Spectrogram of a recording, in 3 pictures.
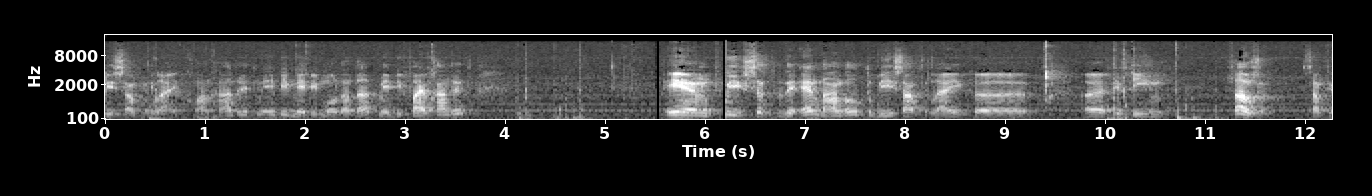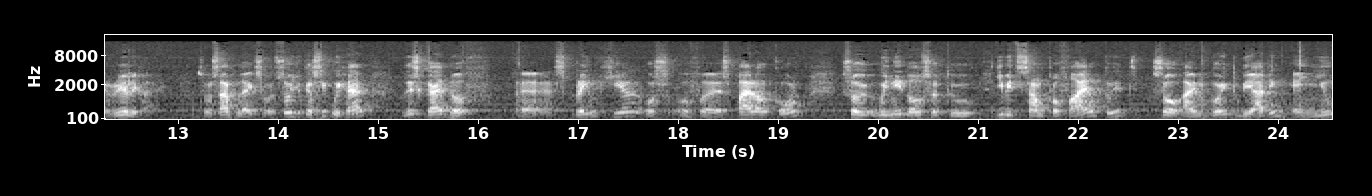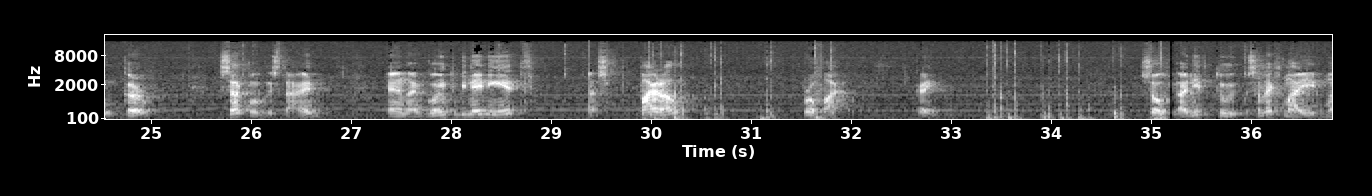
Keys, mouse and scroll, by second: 2.1 KP_0, 4.4 click, 4.9 KP_0, 5.7 click, 7.8 middle click, 11.0 KP_0, 11.4 KP_0, 13.5 click, 13.9 middle click, 15.3-18.1 middle drag, 21.1-23.6 drag, 24.4 shift+a, 28.8-30.2 drag, 36.2-36.8 right drag.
